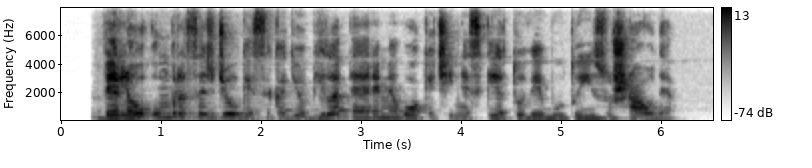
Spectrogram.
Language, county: Lithuanian, Kaunas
